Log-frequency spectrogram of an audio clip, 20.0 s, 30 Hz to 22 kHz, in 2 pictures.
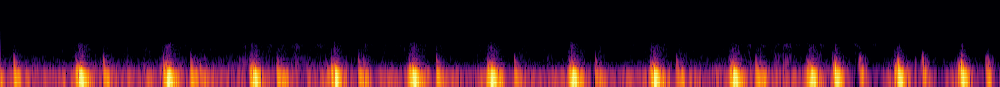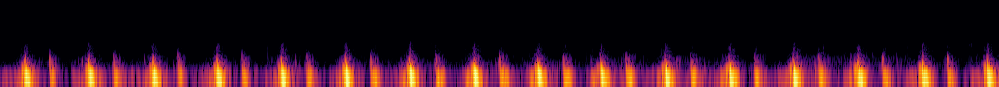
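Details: Real, unedited bedside recording of normal human heart sounds from patients with normal cardiac physiology: regular paired lub-dub beats, about 75 per minute, crisp S1 and S2, no murmur.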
